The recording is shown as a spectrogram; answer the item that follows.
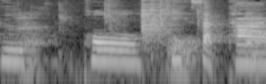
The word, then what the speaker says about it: โพธิศรัทธา: ชื่อ วัด นะ คะ ถ้า ออก เสียง ภาษา ไทย คือ โพธิสัทธา นะ คะ เหมือน ต้น โพธิ อะไร เหมือน ต้น โพธิ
